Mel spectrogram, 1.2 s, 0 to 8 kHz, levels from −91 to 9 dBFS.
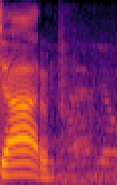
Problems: none marked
